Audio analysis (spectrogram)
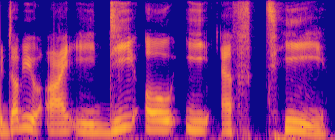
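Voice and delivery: slow letter-by-letter spelling. Real, not acted. Host spells a musician's name for listeners, slowly. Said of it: "Let me spell that name".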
